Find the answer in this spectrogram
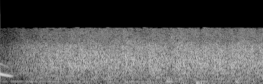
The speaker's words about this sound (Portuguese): Aplausos pra você. Vamos lá, aplausos.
